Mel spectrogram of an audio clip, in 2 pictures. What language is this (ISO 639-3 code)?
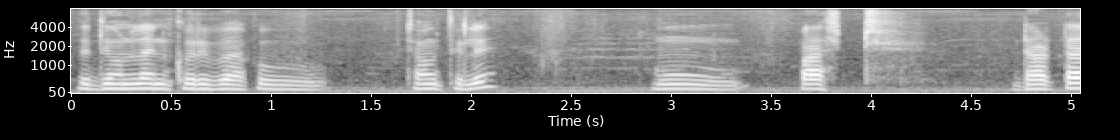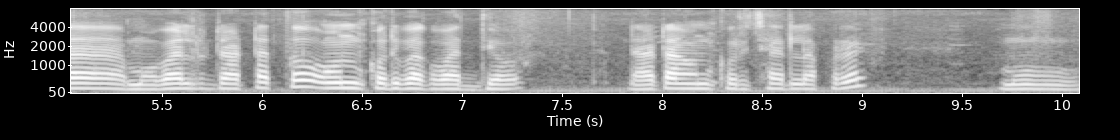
ori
